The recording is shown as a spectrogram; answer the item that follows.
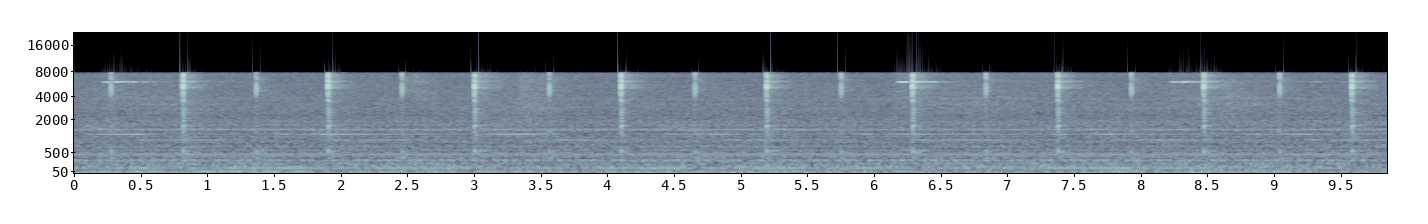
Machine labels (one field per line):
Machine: valve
